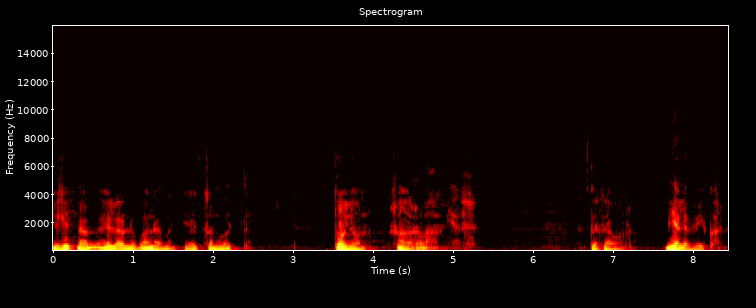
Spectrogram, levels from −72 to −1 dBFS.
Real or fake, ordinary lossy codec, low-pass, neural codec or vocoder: real; none; 14.4 kHz; none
